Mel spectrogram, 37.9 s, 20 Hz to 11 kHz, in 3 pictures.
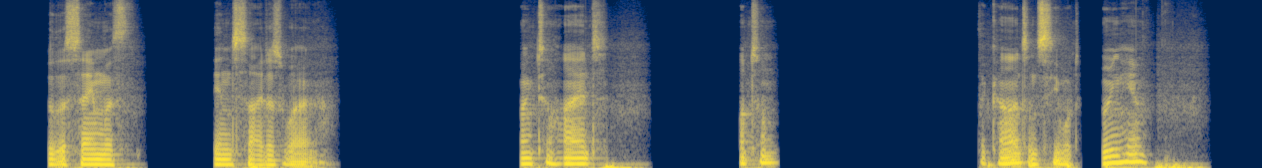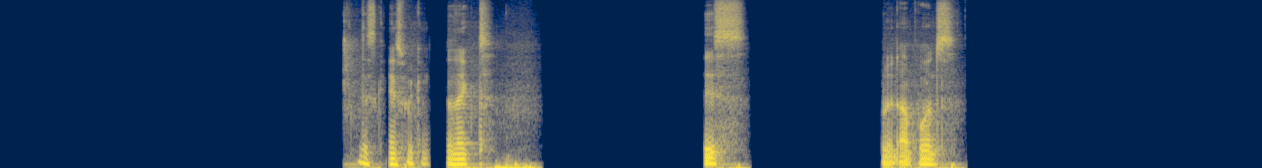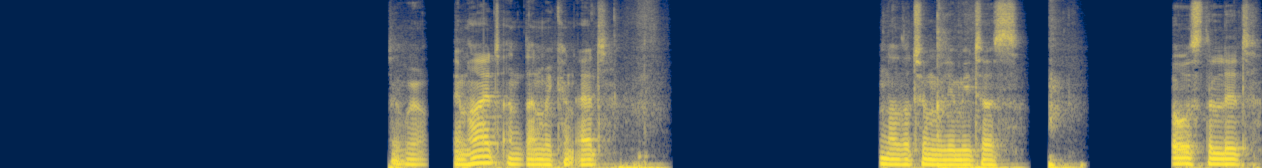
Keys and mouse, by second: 7.3 click, 7.9 click, 8.7 click, 15.4 a, 15.6 a, 16.8 alt+shift+right click, 20.5 g, 22.3 KP_1.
